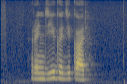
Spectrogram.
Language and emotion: Russian, neutral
